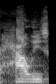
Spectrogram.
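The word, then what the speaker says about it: Halley: form comets some like Haley's Comet have very elliptical orbits Haley's Comet or Hal's comet I think is actually how it's pronounced comes by every 76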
